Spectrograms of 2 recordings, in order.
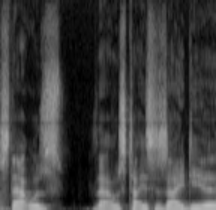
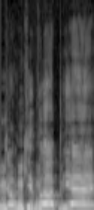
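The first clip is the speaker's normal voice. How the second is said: mock sarcastic voice, higher and louder; 4 dB louder than usual. Retelling what fans in a bar said about the Jets: imitating sarcastic bar fans. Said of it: "they start saying sort of sarcastically".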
